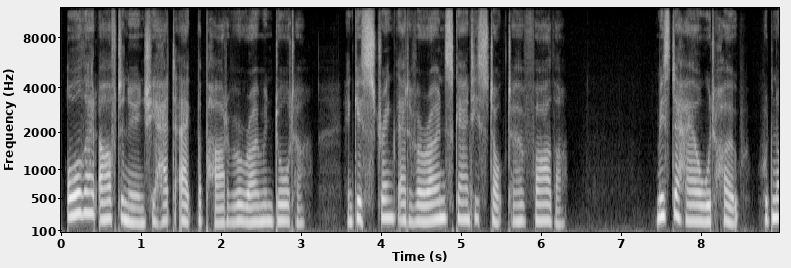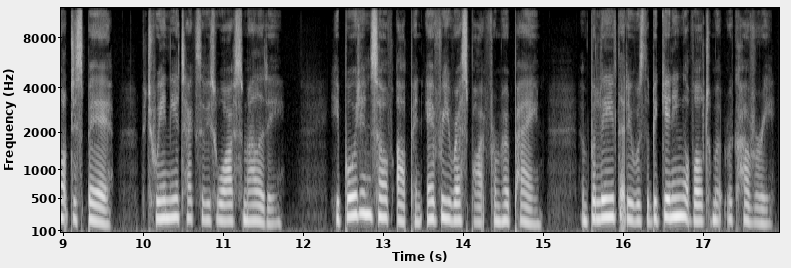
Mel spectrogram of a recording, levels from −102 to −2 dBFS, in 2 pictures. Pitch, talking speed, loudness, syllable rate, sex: 210 Hz, 195 wpm, -20 LUFS, 5.9 syllables/s, female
